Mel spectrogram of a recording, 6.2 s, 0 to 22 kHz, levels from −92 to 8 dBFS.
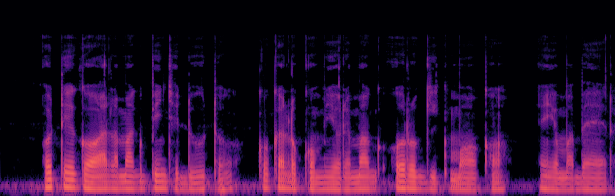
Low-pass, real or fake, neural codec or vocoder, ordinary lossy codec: none; real; none; none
